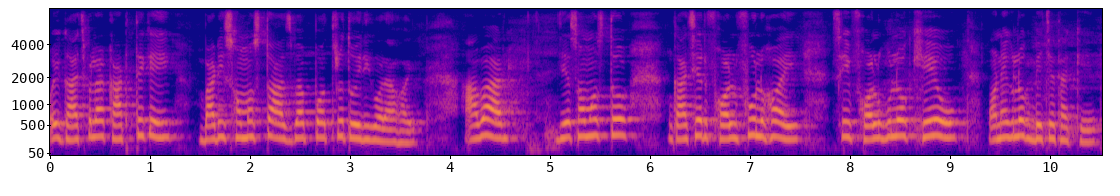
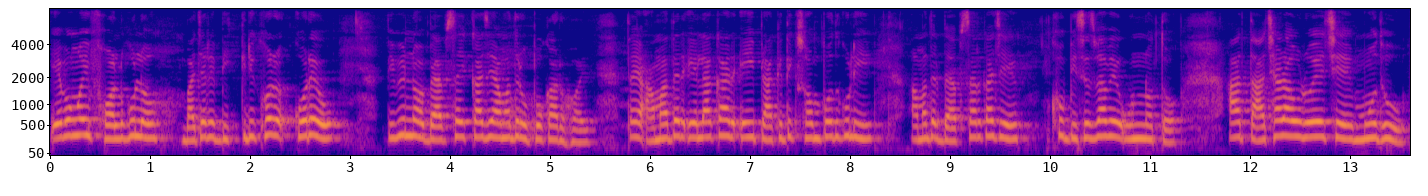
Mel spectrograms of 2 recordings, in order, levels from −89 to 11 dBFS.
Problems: none marked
